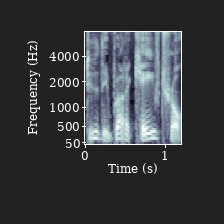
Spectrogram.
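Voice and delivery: very quiet voice. Retelling what someone leaned over and said, real quietly. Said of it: "Tony leaned over real quietly and went".

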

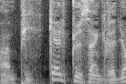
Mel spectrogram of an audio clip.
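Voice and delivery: normal talking voice

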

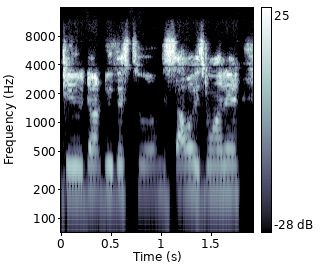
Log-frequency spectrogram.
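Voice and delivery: normal talking voice

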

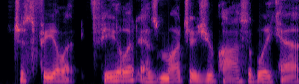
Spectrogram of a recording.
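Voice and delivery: normal talking voice

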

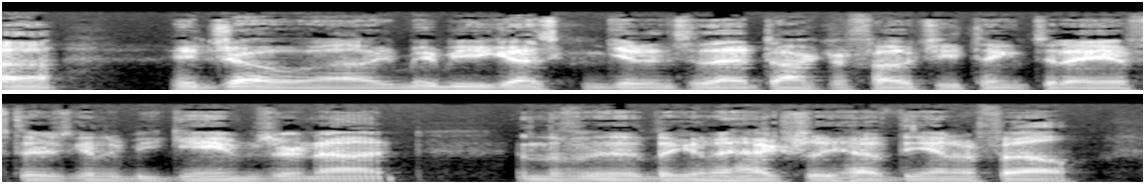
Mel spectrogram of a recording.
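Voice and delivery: low, mumbling put-on stoner voice.

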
